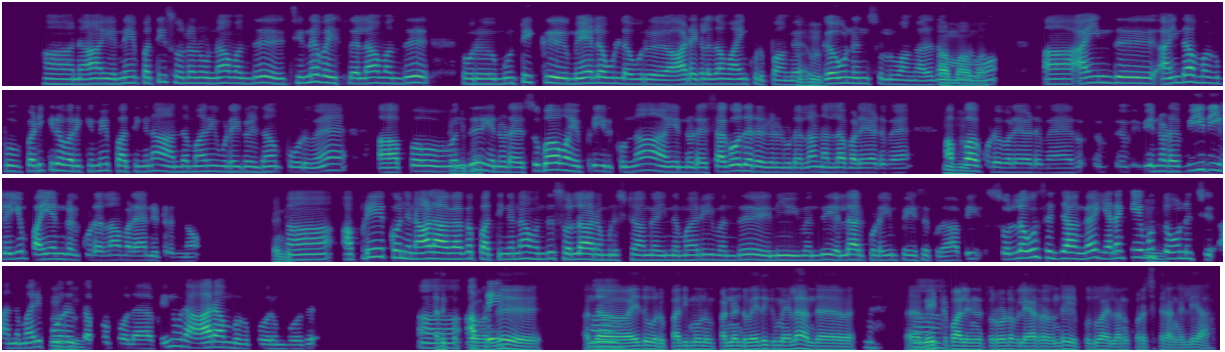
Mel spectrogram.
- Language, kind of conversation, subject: Tamil, podcast, வயது கூடிக்கொண்டே போகும்போது உங்கள் வாழ்க்கைமுறை எப்படி மாறும் என்று நீங்கள் நினைக்கிறீர்கள்?
- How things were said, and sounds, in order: in English: "கவுனுன்னு"; other noise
